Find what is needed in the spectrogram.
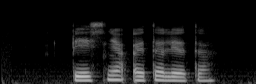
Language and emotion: Russian, neutral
